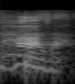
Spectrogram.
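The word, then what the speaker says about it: هٰذا: is pronounced like but this alif is not written it is explained in the key also so it is haza okay means this and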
